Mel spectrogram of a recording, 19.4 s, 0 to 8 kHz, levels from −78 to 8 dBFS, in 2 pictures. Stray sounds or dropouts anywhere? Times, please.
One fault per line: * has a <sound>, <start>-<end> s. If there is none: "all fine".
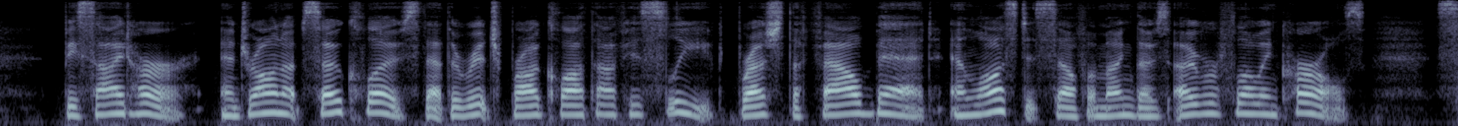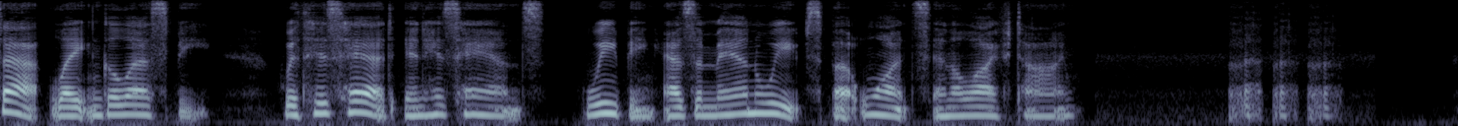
* has a laugh, 17.9-18.7 s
